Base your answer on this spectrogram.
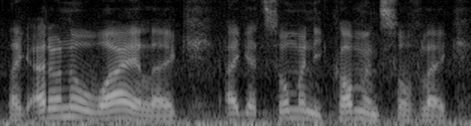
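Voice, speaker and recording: A man's voice: on the high side, expressive, brisk, a little mellow, slight background noise. A young man in a ranting vlog monologue, indignant and peppering his talk with "like.". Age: young adult. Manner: indignant, heavy use of "like" fillers. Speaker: travel vlogger.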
